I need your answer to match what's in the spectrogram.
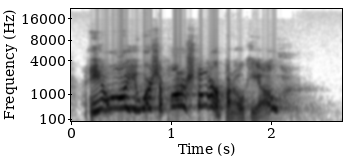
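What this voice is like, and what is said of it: Cartoon cricket character voice. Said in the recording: “That was a really good impersonation. ... You were spot on there, Pastor. That was Jiminy Cricket”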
